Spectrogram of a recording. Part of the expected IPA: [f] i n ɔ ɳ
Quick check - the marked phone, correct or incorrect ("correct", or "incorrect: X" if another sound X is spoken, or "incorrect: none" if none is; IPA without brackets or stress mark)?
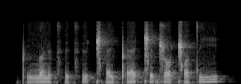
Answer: incorrect: pʼ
